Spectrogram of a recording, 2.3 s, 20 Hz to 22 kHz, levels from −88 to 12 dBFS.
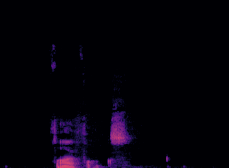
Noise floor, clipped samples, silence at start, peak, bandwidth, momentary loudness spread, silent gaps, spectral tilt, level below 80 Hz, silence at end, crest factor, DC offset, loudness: -83 dBFS; under 0.1%; 0.5 s; -18 dBFS; 16.5 kHz; 11 LU; none; -5.5 dB/octave; -70 dBFS; 1 s; 24 dB; under 0.1%; -39 LUFS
